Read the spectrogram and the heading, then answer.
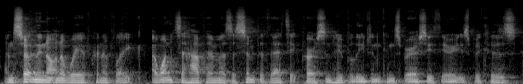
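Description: Male interview guest, thirties, very low voice with vocal fry, tentative and reflective. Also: little pitch movement. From Scottish Highlands. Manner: hesitant, thoughtful, halting. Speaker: guest, poet and musician. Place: room with tall windows, indoors. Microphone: microphone on desk stand.

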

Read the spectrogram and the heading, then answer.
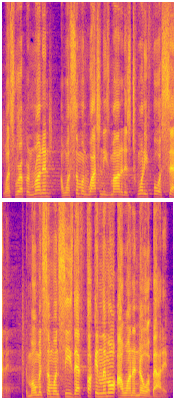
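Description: A man's voice: fairly high pitch, animated, fast, sharp tone. An actor playing a brash, impatient male gang boss in a video game, blunt, sardonic and foul-mouthed. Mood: commanding. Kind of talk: video game cutscene acting.

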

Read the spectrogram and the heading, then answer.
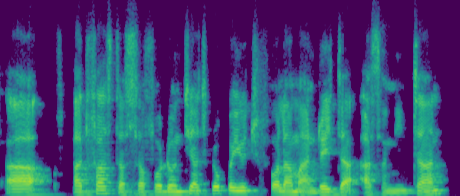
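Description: A young man politely introducing himself on a video panel, plain and steady. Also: medium pitch, normal speed. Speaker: youth volunteer, panel guest. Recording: dull lo-fi call audio.

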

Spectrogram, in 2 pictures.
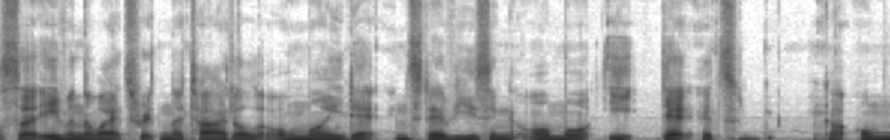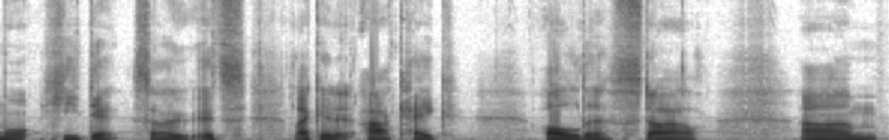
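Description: A middle-aged man explaining his song translation in a casual, halting way, with many pauses and restarts. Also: on the high side, no echo. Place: small room indoors.

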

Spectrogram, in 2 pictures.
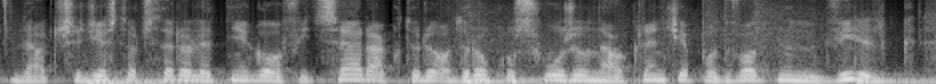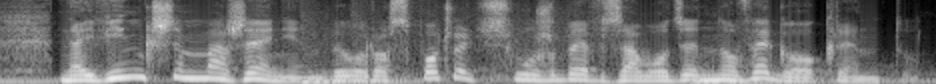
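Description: A man reading a scripted historical audiobook as narrator, in a measured, dramatic storytelling manner. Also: on the high side, expressive, a little mellow. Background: music under the narration.

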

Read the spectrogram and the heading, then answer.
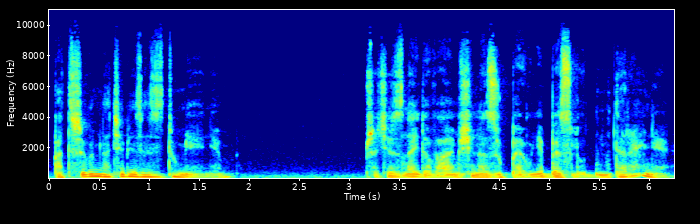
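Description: An actor playing a reflective pilot who narrates a radio play in a wistful, dramatic storytelling manner. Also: male voice, very deep voice, big pitch swings, normal speed, a little mellow, breathy edge, heavily acted. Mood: amazed. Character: reflective pilot recalling his little friend.

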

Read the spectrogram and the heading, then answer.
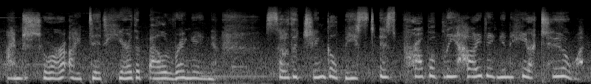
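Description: Anxious young game child, woman actor, high pitch, earnest, pleading, determined, noisy background. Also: steady tone, moderate pace, close to an everyday voice. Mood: sure, eager. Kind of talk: scripted video game voice acting. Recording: clear background noise.

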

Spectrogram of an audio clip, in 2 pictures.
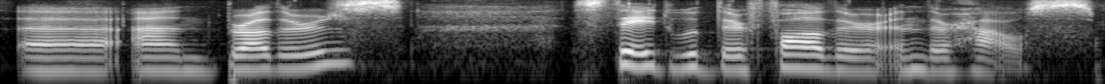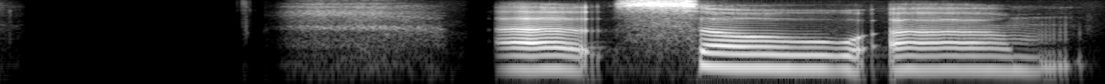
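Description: A woman's voice: a little high, a little mellow, smooth. A young woman from Lebanon in her twenties, telling her family's story at an event in an earnest way and reading from notes, speaking into a handheld microphone in a small hall. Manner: earnest, reading from paper with many ums and pauses. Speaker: guest speaker. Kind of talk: personal testimony read from notes. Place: small event hall before a seated audience.

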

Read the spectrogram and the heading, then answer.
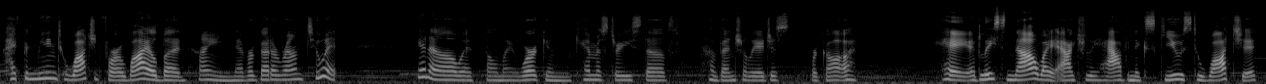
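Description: Chatty, gently teasing young woman, acted. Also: mid-range voice, lightly acted. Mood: teasing, casual. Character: friendly, caring, teasing young woman hosting her crush. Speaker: voice actor in an audio roleplay. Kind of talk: intimate ASMR-style audio roleplay, casual one-sided chat.

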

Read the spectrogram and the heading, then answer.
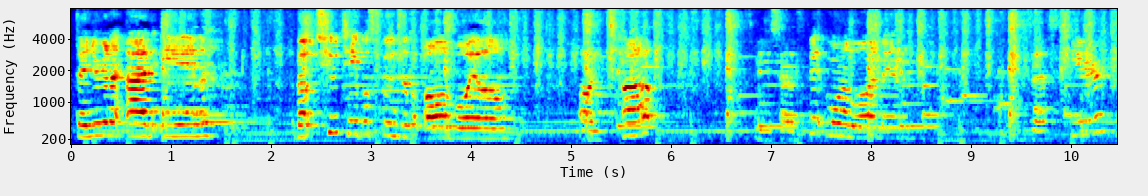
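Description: Young female home-cooking host, high voice, informal instruction, recorded at a distance from the mic with music behind. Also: slow, pauses often. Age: young adult. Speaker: home cook hosting a cooking video. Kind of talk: casual cooking demonstration. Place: home kitchen, indoors. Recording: roomy echo, distant mic, background music.

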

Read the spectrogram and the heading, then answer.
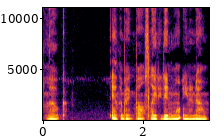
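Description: A woman playing a seasoned, wary but friendly vampire hunter in a hushed, folksy ASMR roleplay whisper. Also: low-pitched, flat delivery, normal speed, slightly rough, full character voice. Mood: uneasy, guarded. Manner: hushed, folksy drawl, teasing.

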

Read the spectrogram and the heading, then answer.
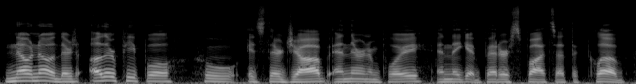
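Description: Clear-voiced man, hesitant and defensive. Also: mid-range voice, moderate pace, dry recording. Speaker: comedian. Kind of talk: conversational sketch, explaining himself. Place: inside a small wood-lined camper van.

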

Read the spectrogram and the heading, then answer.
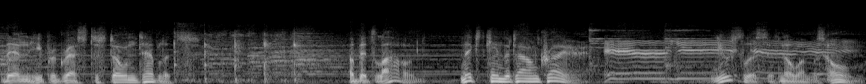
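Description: Deep male mock-grand commercial narrator, deadpan, dramatic swings in pitch. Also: a little slow, pauses often, lo-fi sound, loud music behind the voice, heavily acted. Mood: mock-solemn. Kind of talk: scripted radio commercial narration, early 1980s.

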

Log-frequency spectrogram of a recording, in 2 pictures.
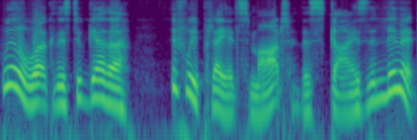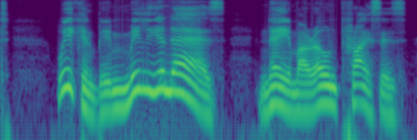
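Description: A man's voice: on the high side, huge pitch swings, slow, darkish tone, dry recording, studio quality, pitched above the performer's own voice, full character voice. A man doing a pushy, greedy schemer. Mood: greedy pushing. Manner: pushy, wheedling. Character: greedy desperate young male schemer.

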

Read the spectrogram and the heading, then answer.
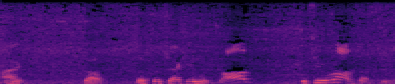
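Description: A man's voice: fairly high pitch, very animated, moderate pace. An American man in his thirties chatting casually and upbeat as a vlog host in a large workshop, informal and talkative. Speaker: shop vlog host, IT worker. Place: large metal-roofed workshop. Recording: noisy workshop with clear background noise.

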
